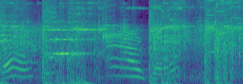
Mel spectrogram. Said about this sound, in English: It just swung around and knocked a glass of prune juice right off the table.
